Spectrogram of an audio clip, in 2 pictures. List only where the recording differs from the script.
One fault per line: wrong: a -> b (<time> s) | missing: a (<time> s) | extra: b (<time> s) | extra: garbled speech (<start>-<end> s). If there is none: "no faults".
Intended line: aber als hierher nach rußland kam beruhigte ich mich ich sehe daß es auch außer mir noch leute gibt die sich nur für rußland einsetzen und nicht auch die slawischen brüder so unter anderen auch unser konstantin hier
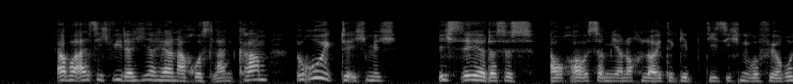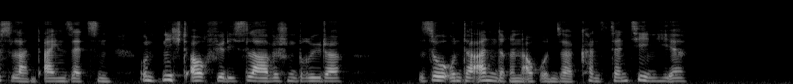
extra: ich wieder (1.0 s)
extra: für (10.0 s)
